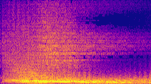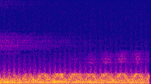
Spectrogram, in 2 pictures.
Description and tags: Wobble Slicer Pad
